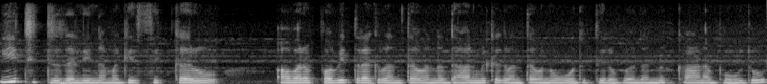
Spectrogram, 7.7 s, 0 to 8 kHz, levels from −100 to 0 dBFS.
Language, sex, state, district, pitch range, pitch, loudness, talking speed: Kannada, female, Karnataka, Mysore, 175-195 Hz, 185 Hz, -31 LUFS, 80 wpm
